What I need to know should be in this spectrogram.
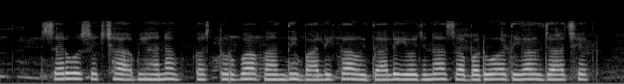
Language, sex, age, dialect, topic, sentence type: Magahi, female, 41-45, Northeastern/Surjapuri, banking, statement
